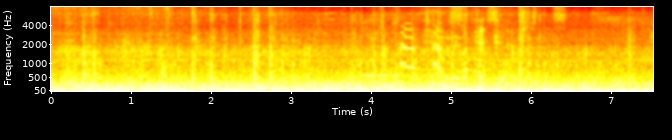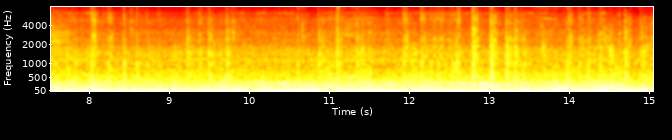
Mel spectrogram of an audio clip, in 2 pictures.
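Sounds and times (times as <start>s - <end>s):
train low rumble: 0.0s - 15.0s
clicks and rattles: 10.6s - 15.0s.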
